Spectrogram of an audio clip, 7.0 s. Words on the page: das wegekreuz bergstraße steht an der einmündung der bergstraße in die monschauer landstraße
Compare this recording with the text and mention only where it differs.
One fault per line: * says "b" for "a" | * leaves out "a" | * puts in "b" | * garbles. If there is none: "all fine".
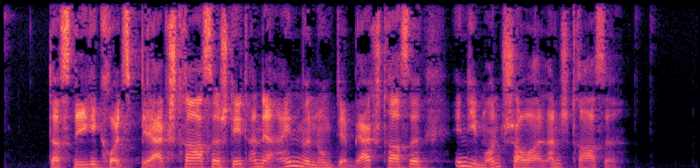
all fine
